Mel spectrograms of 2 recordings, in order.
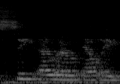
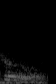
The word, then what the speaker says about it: Coole: It's c o o l e but pronounced just Coole, Coole Park.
